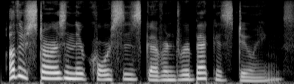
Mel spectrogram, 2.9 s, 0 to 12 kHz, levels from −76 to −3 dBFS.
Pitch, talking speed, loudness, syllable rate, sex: 200 Hz, 165 wpm, -18 LUFS, 5.1 syllables/s, female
